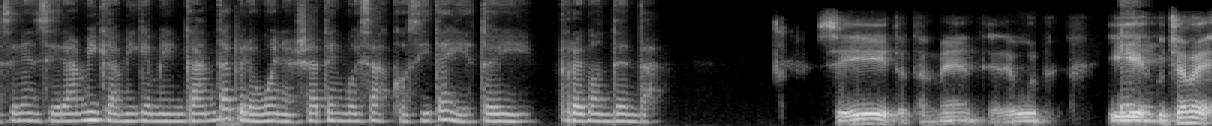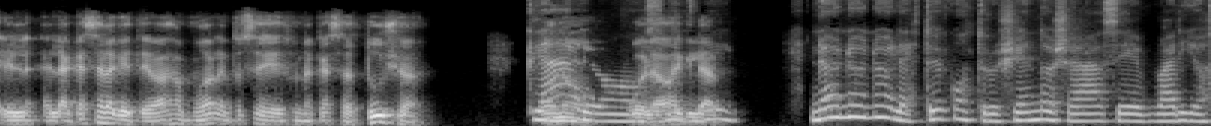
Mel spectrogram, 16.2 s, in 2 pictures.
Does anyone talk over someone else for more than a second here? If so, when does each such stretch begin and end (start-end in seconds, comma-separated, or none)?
11.6-13.0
